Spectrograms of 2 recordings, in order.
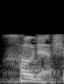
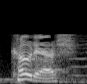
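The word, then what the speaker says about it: kodesh (חודש): The word for new moon in the Bible is a Hebrew word, and it's one Hebrew word, and that Hebrew word is kodesh, or chodesh, if you want to pronounce it like Christian. You say kodesh,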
